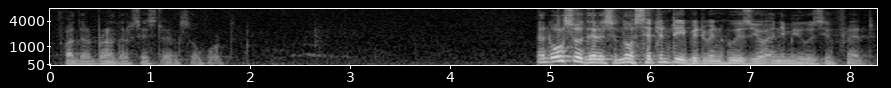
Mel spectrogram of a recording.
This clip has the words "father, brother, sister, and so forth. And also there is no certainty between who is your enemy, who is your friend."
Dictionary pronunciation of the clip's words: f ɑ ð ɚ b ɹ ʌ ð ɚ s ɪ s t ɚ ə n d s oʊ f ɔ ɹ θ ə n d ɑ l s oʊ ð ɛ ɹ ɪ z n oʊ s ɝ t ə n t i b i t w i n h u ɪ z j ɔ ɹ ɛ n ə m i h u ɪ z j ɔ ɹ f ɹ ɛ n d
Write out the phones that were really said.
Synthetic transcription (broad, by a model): f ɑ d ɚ b ɹ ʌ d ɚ s ɪ s t ɚ ə n d s oʊ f ɔ ɹ t ə n d ɑ l s oʊ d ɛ ɹ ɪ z n oʊ s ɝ t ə n t i b i t w i n h u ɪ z j ɔ ɹ ɛ n ə m i h u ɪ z j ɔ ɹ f ɹ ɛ n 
